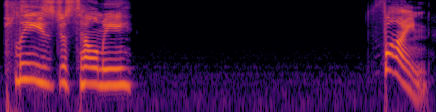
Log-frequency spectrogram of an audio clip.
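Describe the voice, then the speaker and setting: In an ASMR roleplay, a woman voices a young medical student who is anxious and stressed, stammering and halting as she speaks. Her voice sits a little high, there's no echo, and the mood comes across as both frustrated and playful.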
